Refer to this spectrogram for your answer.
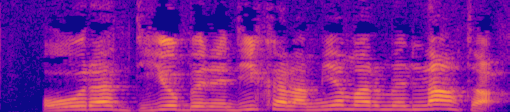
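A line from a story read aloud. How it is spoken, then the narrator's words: Little tailor exclaiming. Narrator (Italian): esclamò il piccolo sarto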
